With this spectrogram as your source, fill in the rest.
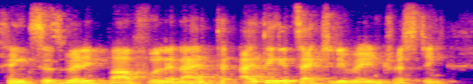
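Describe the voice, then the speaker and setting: A man's lively, up-and-down delivery in a bright, sharp tone, with audible echo from the room. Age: 60s. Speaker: workshop facilitator. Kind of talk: webinar talk. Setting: video call. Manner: hesitant, many fillers.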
